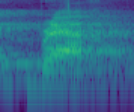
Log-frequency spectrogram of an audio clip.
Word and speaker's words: breath: ब्रेथ, जो BREATH है इसको हम प्रोनाउंस करेंगे ब्रेथ, एंड देन जो दूसरा वर्ड है जिस BREATHE उसको हम प्रोनाउंस करेंगे ब्रीथ।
